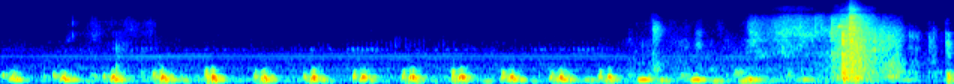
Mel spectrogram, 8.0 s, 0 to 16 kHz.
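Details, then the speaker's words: Fetal heartbeat on a continuous fetal monitor during hospital labor before delivery, mother not yet dilated: rapid, regular whooshing thumps about 146 beats a minute, a normal fetal heartbeat. "the bottom one's monitoring the heart beat baby's heartbeat and if you listen you can hear it it's so cute being able to hear his heartbeat the whole time"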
